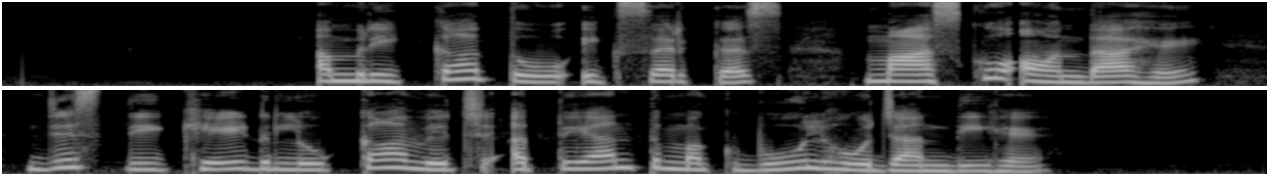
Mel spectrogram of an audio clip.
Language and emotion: Punjabi, neutral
